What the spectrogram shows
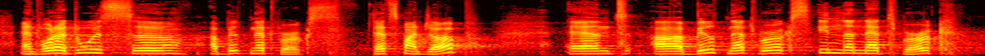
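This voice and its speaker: A man with a German accent, high in pitch, with a bright, sharp tone. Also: ordinary pitch variation, fairly slow pace, very clean recording, silent background. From northern Germany, Rostock. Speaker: keynote speaker, former rapper. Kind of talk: keynote talk. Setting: conference stage with audience.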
